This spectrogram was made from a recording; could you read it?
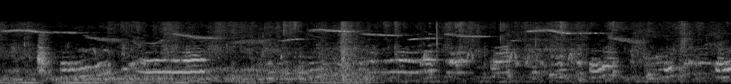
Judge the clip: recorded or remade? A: recorded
